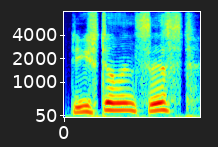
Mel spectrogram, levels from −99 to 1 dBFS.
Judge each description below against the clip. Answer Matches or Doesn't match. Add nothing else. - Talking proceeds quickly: Matches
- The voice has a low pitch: Doesn't match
